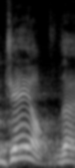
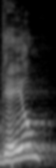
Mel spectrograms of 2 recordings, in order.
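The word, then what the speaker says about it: Gaol: Here we go, the jail. Is it pronounced Gale? Jail. It is pronounced jail, even though it's spelled like, okay.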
